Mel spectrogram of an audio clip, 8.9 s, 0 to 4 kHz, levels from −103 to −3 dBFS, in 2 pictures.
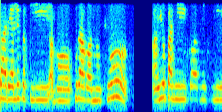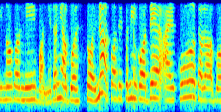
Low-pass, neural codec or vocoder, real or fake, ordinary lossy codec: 3.6 kHz; vocoder, 44.1 kHz, 128 mel bands every 512 samples, BigVGAN v2; fake; none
